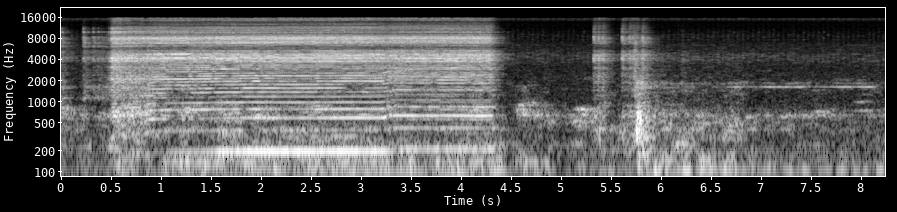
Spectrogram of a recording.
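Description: Electric adjustable bed's backrest motor running for about four seconds as it raises the head end, its pitch shifting a little partway through, then stopping. Two sharp clicks follow about a second later.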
